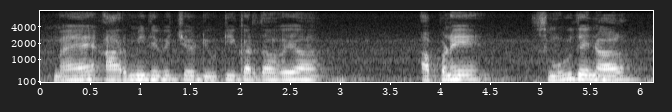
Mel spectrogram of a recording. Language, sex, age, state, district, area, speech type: Punjabi, male, 60+, Punjab, Rupnagar, rural, spontaneous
